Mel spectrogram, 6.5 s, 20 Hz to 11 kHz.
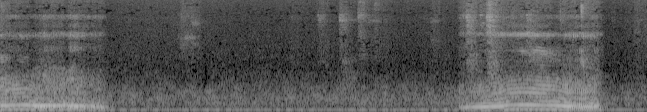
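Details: Dooly, an 11-year-old Shih Tzu, snores in deep sleep after a meal of kibble: two long nasal snores with a droning, faintly tonal buzz, separated by about three and a half seconds of near silence.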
